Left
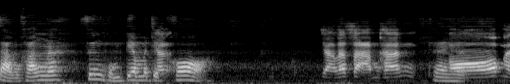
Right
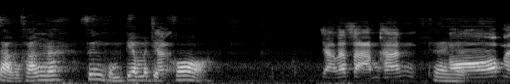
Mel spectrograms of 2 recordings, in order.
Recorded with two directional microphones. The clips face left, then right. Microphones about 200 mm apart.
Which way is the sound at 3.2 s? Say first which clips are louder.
Left 2 dB; 55° left (ahead or behind).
